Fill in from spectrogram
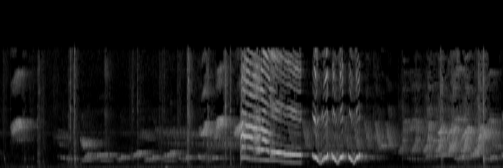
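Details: Chinese hwamei singing in short, soft, level whistles that build to a loud, falling, ringing note, then a fast run of looping, wavy whistles before quieter, rambling warbles.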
